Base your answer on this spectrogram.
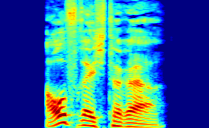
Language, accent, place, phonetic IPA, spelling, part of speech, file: German, Germany, Berlin, [ˈaʊ̯fˌʁɛçtəʁɐ], aufrechterer, adjective, De-aufrechterer.ogg
- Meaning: inflection of aufrecht: 1. strong/mixed nominative masculine singular comparative degree 2. strong genitive/dative feminine singular comparative degree 3. strong genitive plural comparative degree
